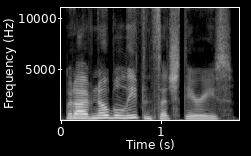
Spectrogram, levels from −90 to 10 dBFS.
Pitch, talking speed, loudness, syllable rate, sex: 210 Hz, 235 wpm, -17 LUFS, 6.1 syllables/s, female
